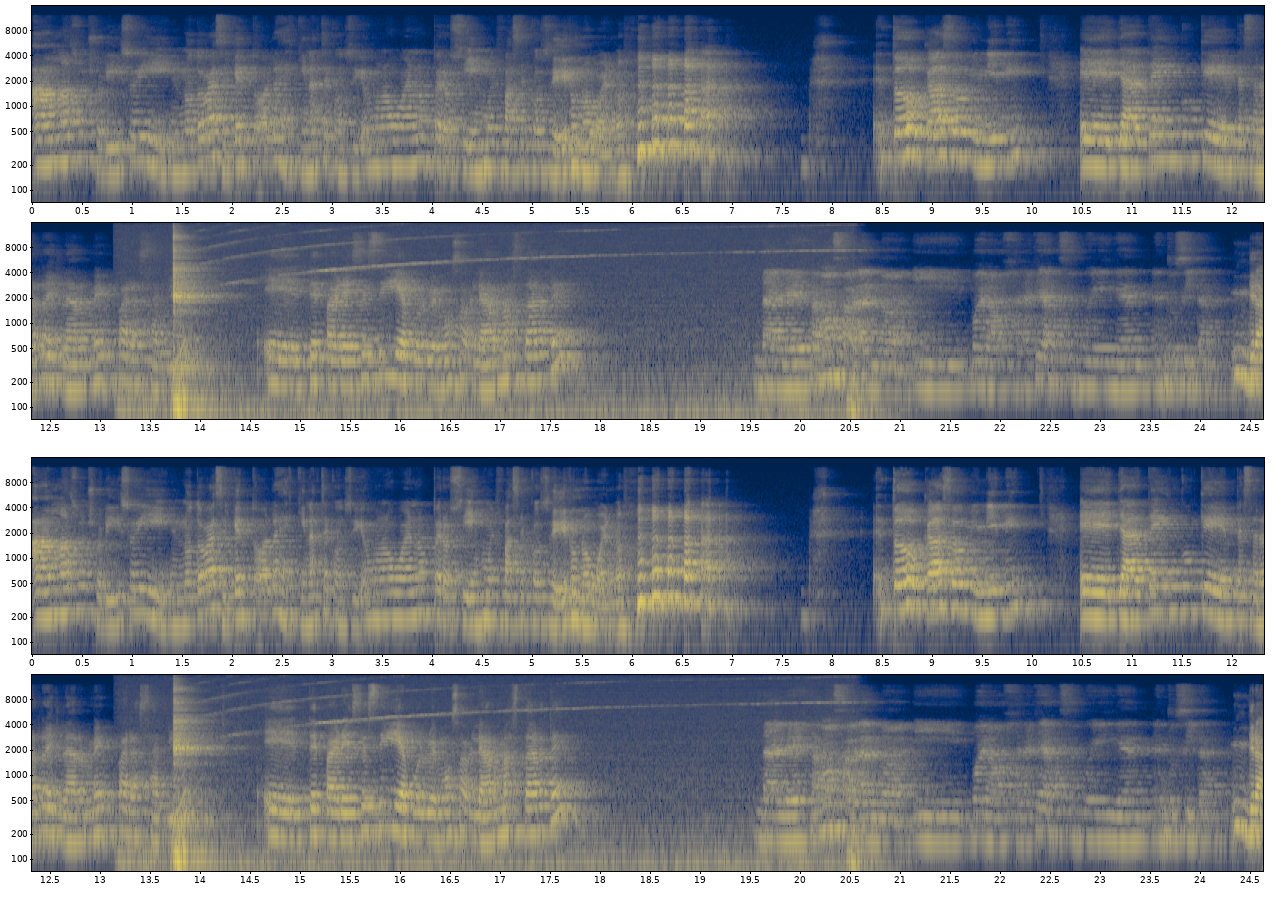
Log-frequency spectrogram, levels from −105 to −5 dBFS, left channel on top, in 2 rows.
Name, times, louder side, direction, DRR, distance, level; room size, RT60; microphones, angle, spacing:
voice 1, 0.0-6.8 7.8-8.0 8.4-9.9 10.2-13.9 14.6-17.7 23.6-23.7 24.3-24.6, right 2 dB, 25° right, 1 dB, 0.3 m, -32 dB
Camera, 13.1-20.6, left 1 dB, 35° left, 0.6 m, -37 dB
voice 2, 19.5-24.2, equal, 80° left, -8 dB, 0.7 m, -39 dB
3.7 x 2.1 x 3.3 m, 1.1 s
head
